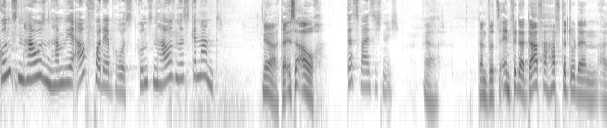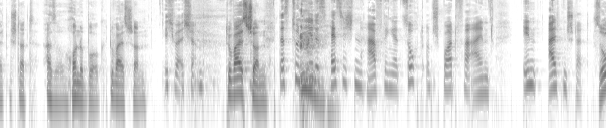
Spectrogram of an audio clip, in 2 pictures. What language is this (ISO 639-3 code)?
deu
